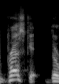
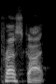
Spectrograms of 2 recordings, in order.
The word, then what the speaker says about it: Prescott: we went into to Prescot the reason why we're in Prescot remember it's not Prescott it's Prescot rhymes with biscuit okay just and you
